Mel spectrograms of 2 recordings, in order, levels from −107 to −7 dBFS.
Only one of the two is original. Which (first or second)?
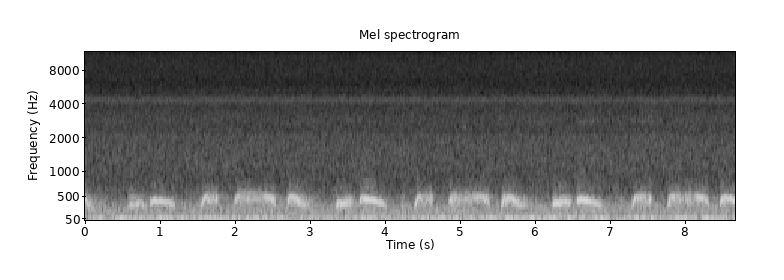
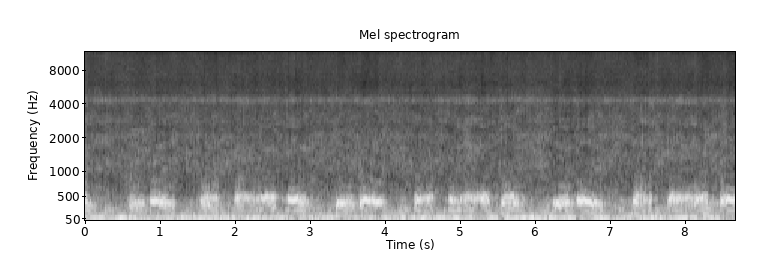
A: first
